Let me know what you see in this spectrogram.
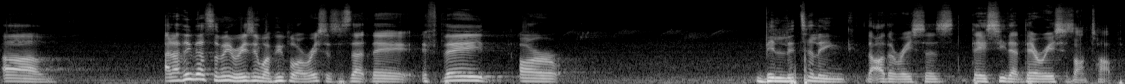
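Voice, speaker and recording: A man's voice: medium pitch, a little slow, pauses often. A man hosting a casual chat, asking questions hesitantly with many fillers. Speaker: host. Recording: roomy reverb with background hiss.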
